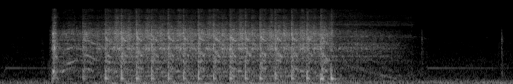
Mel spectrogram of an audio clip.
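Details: Even cranking about three seconds at roughly three beats a second, then quiet without catching, on a 1988 Volvo 760 wagon after main fuel pump replacement; the pump only runs once the engine rotates, so an extended crank before starting.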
